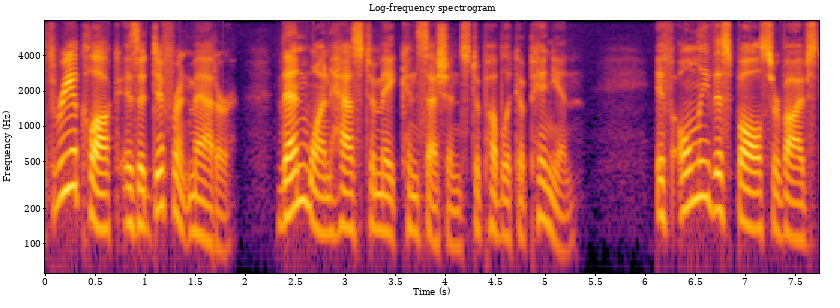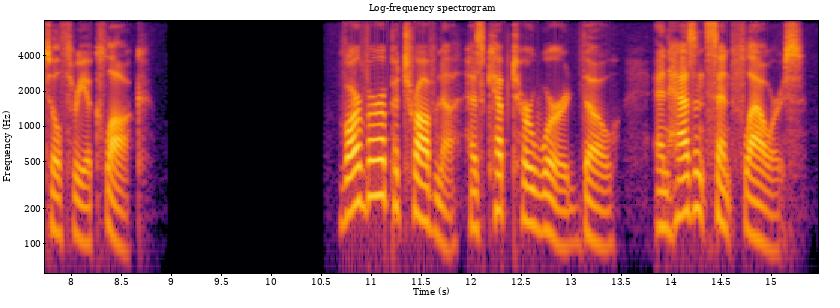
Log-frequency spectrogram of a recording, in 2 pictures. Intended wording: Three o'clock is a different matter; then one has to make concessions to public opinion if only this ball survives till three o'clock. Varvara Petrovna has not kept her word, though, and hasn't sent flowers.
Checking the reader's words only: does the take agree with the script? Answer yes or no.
no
